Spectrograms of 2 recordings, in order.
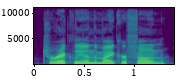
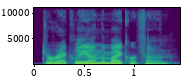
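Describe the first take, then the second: First: The voice has reduced low-frequency bass. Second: The voice has its full low-frequency bass. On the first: "directly on the microphone with a low cut"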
